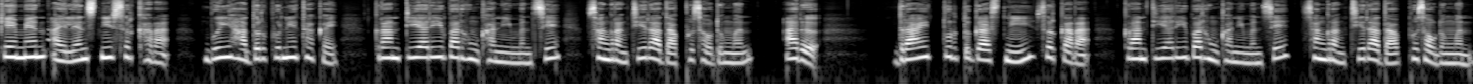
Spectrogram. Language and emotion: Bodo, neutral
